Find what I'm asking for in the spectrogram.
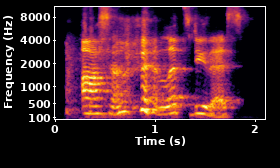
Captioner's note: laughing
